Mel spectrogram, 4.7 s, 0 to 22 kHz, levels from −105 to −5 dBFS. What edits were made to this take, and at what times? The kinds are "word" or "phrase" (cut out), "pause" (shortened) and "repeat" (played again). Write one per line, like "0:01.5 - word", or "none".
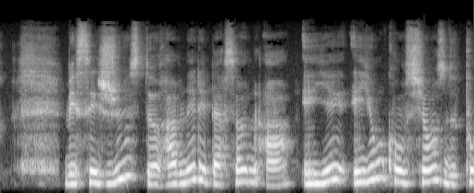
0:03.0 - pause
